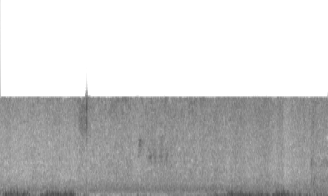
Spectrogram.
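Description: Wind buffeting the microphone in gusts: strong in the first second, a lull, then rising again near the end.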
